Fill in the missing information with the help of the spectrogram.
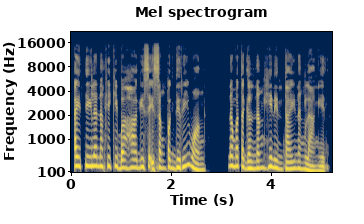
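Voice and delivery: usual speaking voice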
